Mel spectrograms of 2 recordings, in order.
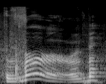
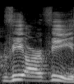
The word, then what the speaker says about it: VRV: not know this but it is pronounced verb I don't think anybody knew that not vrv so when you talk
